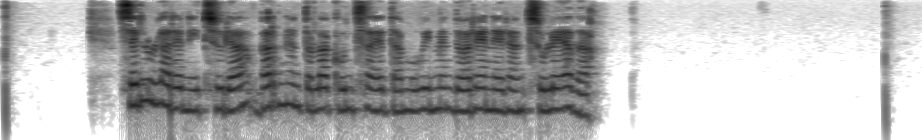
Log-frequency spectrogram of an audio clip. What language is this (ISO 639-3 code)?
eus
